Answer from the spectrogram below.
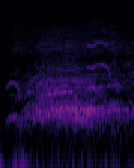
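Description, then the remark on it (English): A church audience yells out together when asked by the preacher, a dense burst of many voices shouting at once, sustained for a moment, with a few higher whoops rising above the mass. “Give me a yell if you're sitting next to somebody good looking.”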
